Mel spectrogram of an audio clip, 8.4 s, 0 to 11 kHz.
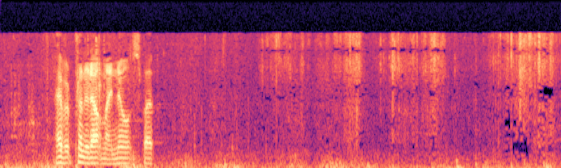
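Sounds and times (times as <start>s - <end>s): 
speech: 0.8s - 2.4s
thin pages of a paper Bible rustling as they are turned: 3.9s - 8.4s.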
